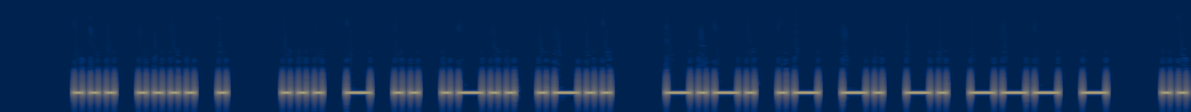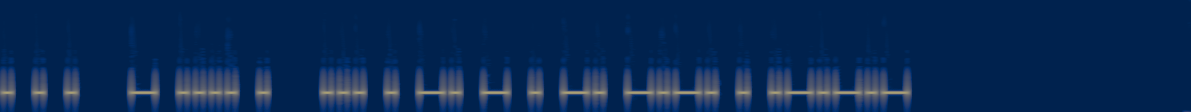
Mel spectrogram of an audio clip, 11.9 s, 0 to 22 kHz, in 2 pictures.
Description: Morse code, heard as a keyed tone, about 28 wpm, 700 Hz. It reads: SHE STILL CANNOT SEE THE SENTENCE.
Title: Additional Easy Phrases 30wpm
